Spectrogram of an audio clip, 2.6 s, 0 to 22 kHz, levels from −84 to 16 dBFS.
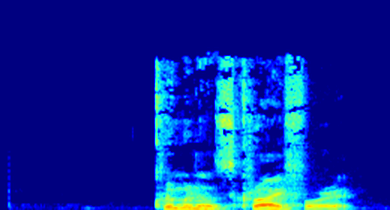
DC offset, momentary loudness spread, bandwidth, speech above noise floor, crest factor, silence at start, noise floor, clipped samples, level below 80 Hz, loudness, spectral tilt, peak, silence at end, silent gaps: under 0.1%; 14 LU; 16.5 kHz; 57 dB; 18 dB; 1.05 s; -73 dBFS; under 0.1%; -62 dBFS; -17 LUFS; -4.5 dB/octave; -2 dBFS; 0.3 s; none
